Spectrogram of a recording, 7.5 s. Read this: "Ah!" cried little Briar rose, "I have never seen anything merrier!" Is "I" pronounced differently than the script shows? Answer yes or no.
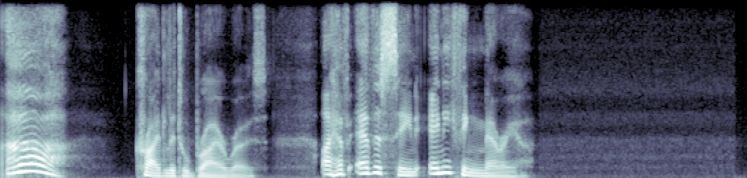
no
